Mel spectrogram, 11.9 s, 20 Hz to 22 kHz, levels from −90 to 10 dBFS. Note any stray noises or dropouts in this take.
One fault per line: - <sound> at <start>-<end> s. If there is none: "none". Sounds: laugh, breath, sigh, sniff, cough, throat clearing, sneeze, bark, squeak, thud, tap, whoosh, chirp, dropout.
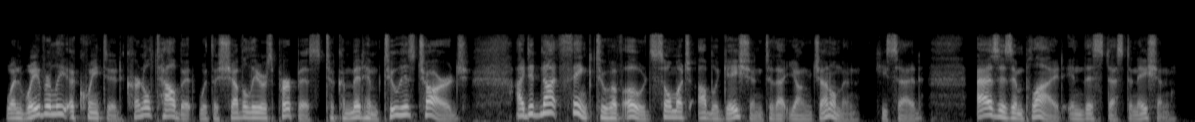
none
